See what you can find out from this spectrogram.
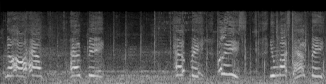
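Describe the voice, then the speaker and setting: A man's voice: extremely high pitch, steady tone, very slow, gravelly, a crowd in the background, heavily acted. A man playing a hysterical, defiant hospital patient in a video game, screaming frantically. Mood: panicked, begging. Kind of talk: dramatic video game acting. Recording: loud music behind the voice.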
